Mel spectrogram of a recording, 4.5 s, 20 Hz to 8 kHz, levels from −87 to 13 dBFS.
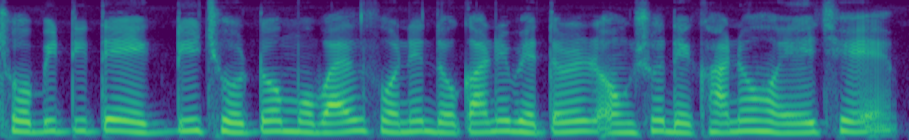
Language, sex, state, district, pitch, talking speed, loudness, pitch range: Bengali, female, West Bengal, Alipurduar, 210 Hz, 130 wpm, -16 LUFS, 200-225 Hz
